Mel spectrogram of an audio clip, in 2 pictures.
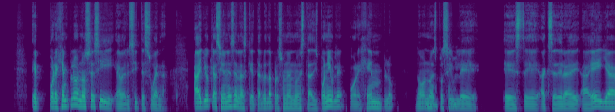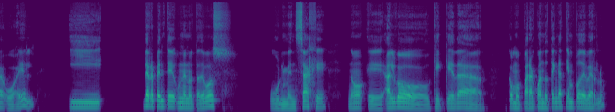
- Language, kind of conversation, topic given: Spanish, podcast, ¿Prefieres comunicarte por llamada, mensaje o nota de voz?
- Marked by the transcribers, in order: other background noise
